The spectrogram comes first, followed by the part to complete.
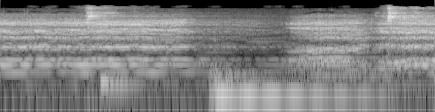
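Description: Ethiopian Orthodox church chant (mahlet): voices singing held, drawn-out notes, with a brief dip in the line about halfway through.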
